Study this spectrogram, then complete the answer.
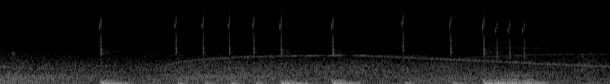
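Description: Short menu clicks tick one after another.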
